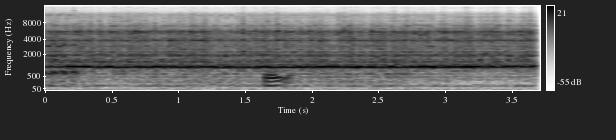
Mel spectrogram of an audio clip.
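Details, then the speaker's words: Mill taking light 0.005-inch passes in steel, cutting an elongated hole: steady high-pitched even cutting chatter. Normal milling cut. "So you just drop it down to like 5 thousandths at a time, and then run this across. You hear it come up against the edge of that thing. Drop it another 5 thousandths. This is going on steel."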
